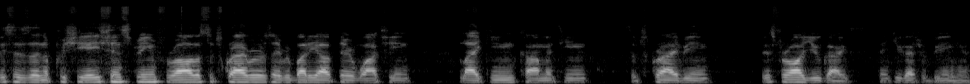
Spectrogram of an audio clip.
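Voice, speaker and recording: With an American accent, a man speaks at a moderate pace in a fairly low, monotone, flat voice whose loudness swings widely. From Los Angeles area, California (Maywood). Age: 40s. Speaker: YouTuber, police audit channel. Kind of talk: live stream chat with viewers. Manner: casual, filler-heavy.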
